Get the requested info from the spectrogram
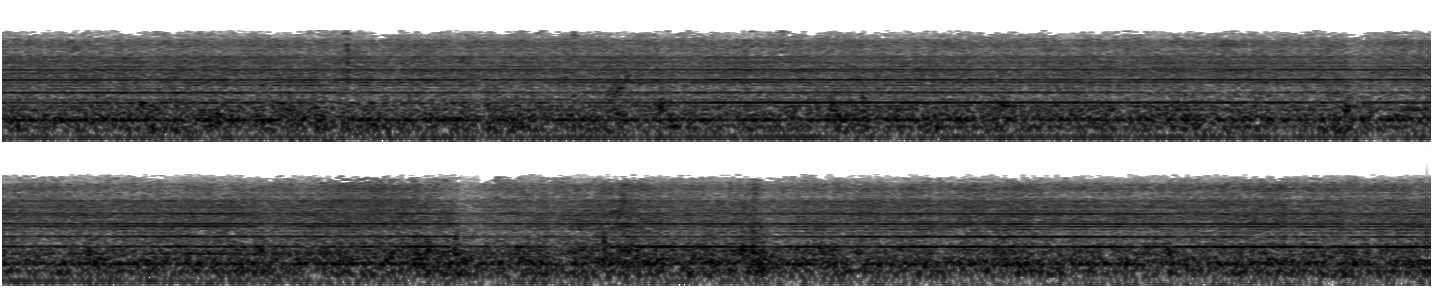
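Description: Cabin sound of an electric multiple-unit commuter train: a steady rumble with a constant hum.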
